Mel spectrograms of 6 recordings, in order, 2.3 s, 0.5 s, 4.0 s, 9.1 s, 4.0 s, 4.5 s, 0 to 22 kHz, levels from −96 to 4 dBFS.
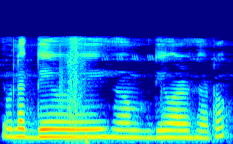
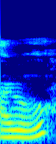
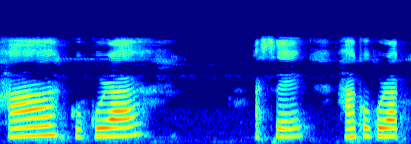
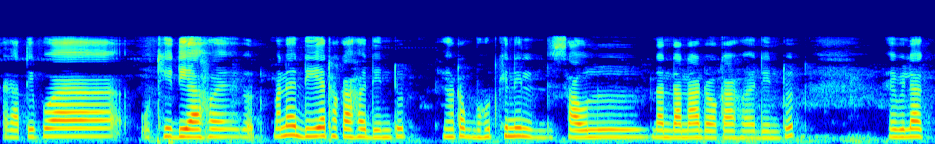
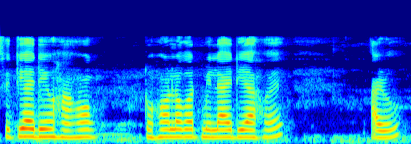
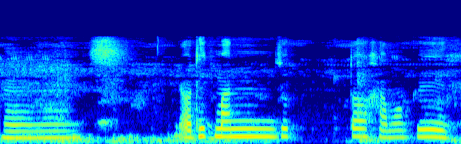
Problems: none marked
